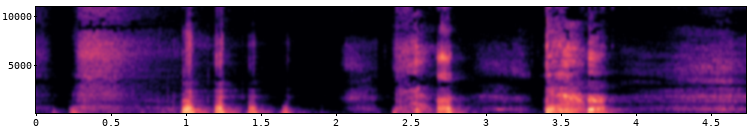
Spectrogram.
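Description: A series of wet, phlegmy smoker's coughs: a quick burst of several hacks, then a couple of heavier, rattling coughs after short pauses, with raspy breathing between them.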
